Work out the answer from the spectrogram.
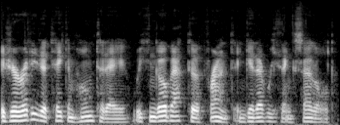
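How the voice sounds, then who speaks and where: A man voicing a gentle, tentative animal shelter worker in a story, speaking softly and politely with some hesitation. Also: mid-range voice, fast talker, close to an everyday voice, poor audio. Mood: sincere. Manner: soft-spoken, hesitant, polite.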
